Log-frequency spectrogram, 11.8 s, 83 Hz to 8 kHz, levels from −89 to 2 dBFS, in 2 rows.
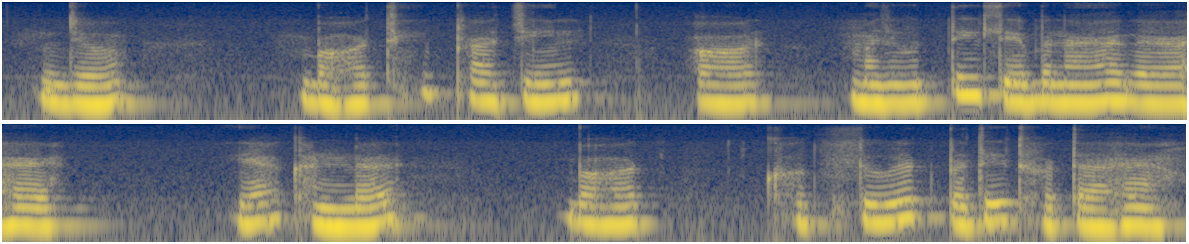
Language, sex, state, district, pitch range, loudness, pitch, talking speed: Magahi, male, Bihar, Gaya, 160-180 Hz, -13 LUFS, 165 Hz, 90 wpm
